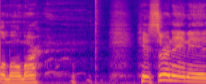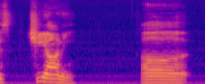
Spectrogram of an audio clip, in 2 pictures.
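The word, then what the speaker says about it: Tchiani: Omar just call him Omar his surname is chiani uh t c h i a n i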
